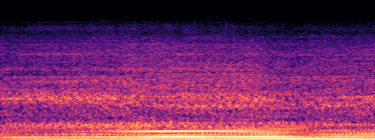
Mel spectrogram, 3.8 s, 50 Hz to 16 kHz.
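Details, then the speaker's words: Honda B18C1 GSR engine in an AWD CRX on its first start, run briefly with no coolant; it gives a smooth, even low idle with no ticking or stumbling, no leaks, and is quiet and healthy. "no leaks super quiet we don't have coolant in it so i'm not going to run it for too long but yo the engine sounds freaking amazing"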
